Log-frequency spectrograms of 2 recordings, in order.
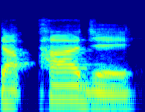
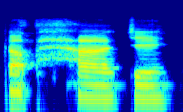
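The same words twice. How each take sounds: First: The word is said without a breathy H. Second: The word is said with a breathy H. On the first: The speaker calls it wrong. "I'm kind of hearing dapaje" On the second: The speaker calls it right. "instead of dapaje"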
